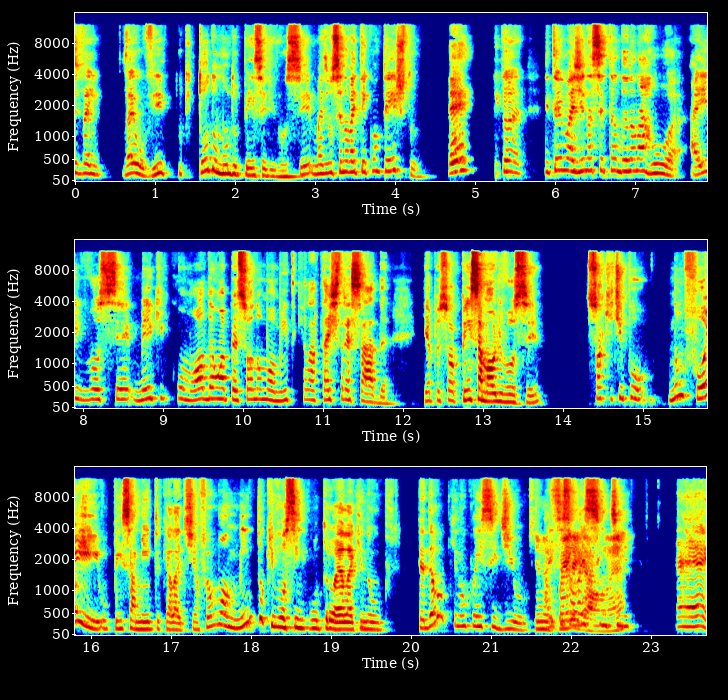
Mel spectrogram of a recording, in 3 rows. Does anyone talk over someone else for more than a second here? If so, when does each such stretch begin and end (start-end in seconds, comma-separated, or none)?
21.5-22.7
